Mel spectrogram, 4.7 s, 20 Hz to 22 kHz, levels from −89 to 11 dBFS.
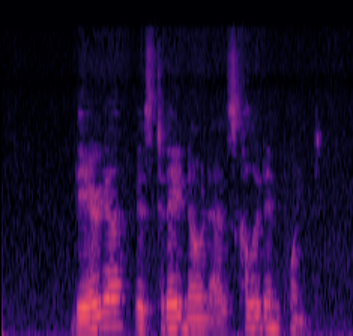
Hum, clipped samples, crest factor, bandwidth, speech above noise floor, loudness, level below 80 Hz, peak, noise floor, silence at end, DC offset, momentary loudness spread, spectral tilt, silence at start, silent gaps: none; under 0.1%; 18 dB; 16.5 kHz; 30 dB; -32 LUFS; -64 dBFS; -16 dBFS; -62 dBFS; 0.05 s; under 0.1%; 17 LU; -6 dB/octave; 0.05 s; none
